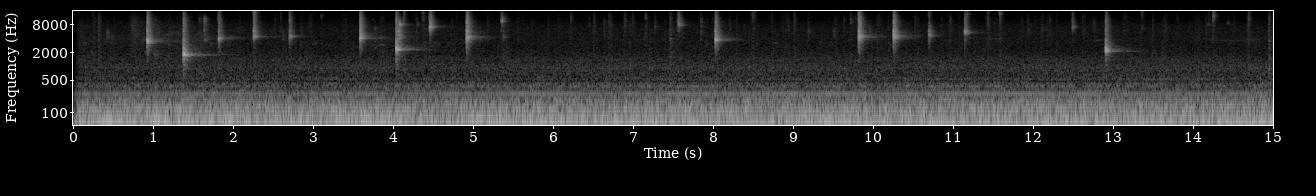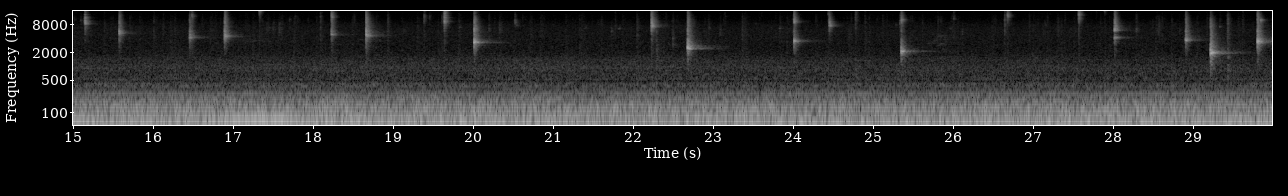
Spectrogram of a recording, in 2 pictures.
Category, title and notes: Soundscapes > Other
Drain Tunnel Water Drips and Breathing Resonance – Ganghwa Gwangseongbo
Recorded at Gwangseongbo, Ganghwa Island, Korea. A small concrete drain passage where outside ambience leaks in, water droplets create an irregular rhythmic pattern, and occasional low-frequency resonances emerge from deeper inside the drain, sometimes resembling a distant “breath”.
resonance, ambience, concrete, tunnel, storm-drain, drain, ganghwa, field-recording, subterranean, korea, water-drips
